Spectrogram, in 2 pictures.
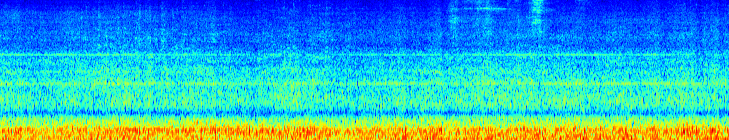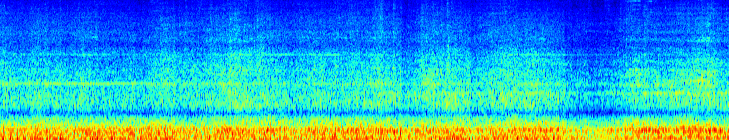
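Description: A train rolling past on the rails, a loud, steady rumble of cars and wheels.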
